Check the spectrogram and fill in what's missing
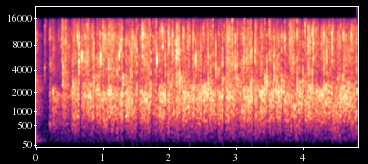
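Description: Sustained, dense applause from a large audience at a Vienna digital humanism event, steady and loud from start to finish after a welcome for a city culture councillor, with no voices above it.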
